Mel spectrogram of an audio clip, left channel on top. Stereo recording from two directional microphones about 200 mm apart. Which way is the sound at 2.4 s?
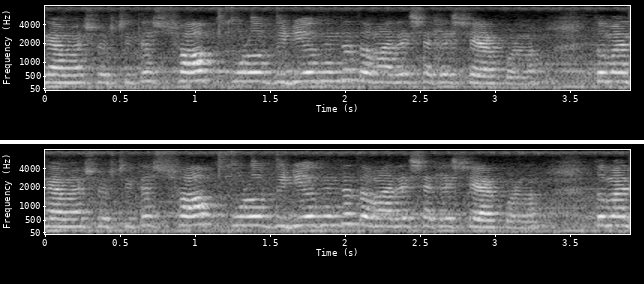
Centre (ahead or behind).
